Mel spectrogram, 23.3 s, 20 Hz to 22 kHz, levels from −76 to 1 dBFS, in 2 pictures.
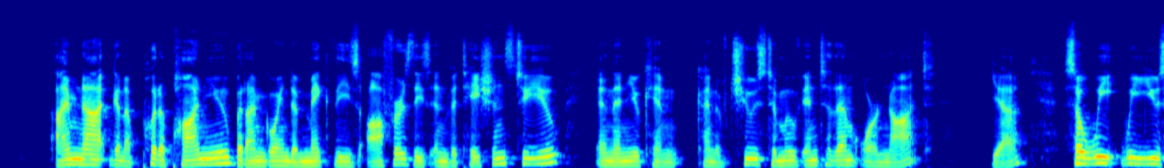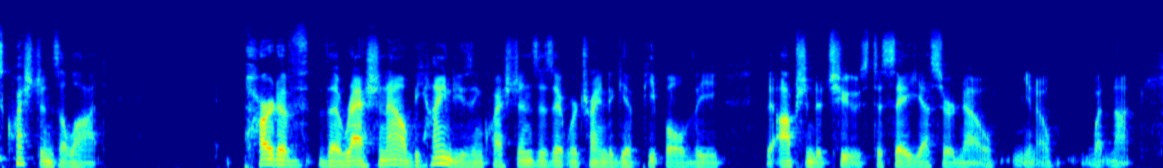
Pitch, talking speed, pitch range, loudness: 100 Hz, 170 wpm, 90-120 Hz, -31 LUFS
